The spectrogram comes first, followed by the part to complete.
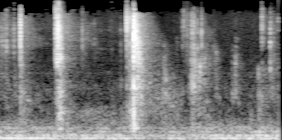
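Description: Plastic protective film being peeled off a clear waterproof phone case, giving a few sharp crackling clicks, the loudest about half a second in.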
